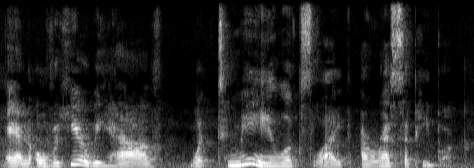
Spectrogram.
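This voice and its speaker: A woman's voice: lowish voice, lively intonation, takes it slowly, a little mellow, poor audio. Woman teacher doing a picture-book read-aloud. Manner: instructive, prompting listeners with questions as if to a class.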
